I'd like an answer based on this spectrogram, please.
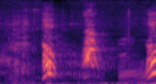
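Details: A young red Doberman Pinscher, off leash, barks at a tiny Chihuahua and a pet rat: three sharp, harmonic barks, the last rising into a yelping whine.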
